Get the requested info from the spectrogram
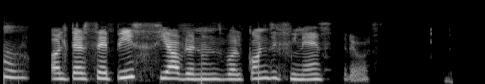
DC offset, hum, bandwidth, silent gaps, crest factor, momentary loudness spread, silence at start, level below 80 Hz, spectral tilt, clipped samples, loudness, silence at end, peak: under 0.1%; none; 7.8 kHz; 0.32-0.50 s, 3.33-3.43 s, 3.83-4.44 s; 18 dB; 17 LU; 0.05 s; -58 dBFS; -2.5 dB/octave; under 0.1%; -17 LUFS; 0.35 s; -2 dBFS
